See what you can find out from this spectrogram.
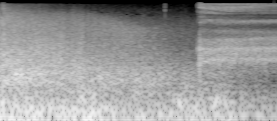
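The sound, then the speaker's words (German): A beer bottle being opened: a loud, dense rush of hissing, rumbling noise fills the whole clip without a break, with no voices. “Das war der Sound von meinem geöffneten Bier.”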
